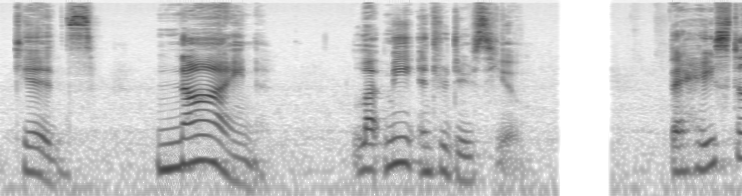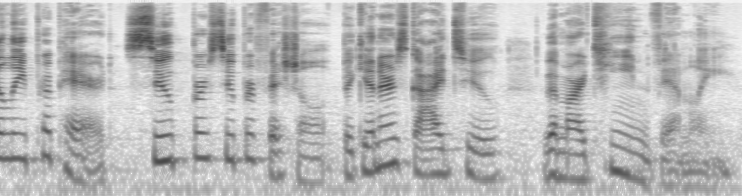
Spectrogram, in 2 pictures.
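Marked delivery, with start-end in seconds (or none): none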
